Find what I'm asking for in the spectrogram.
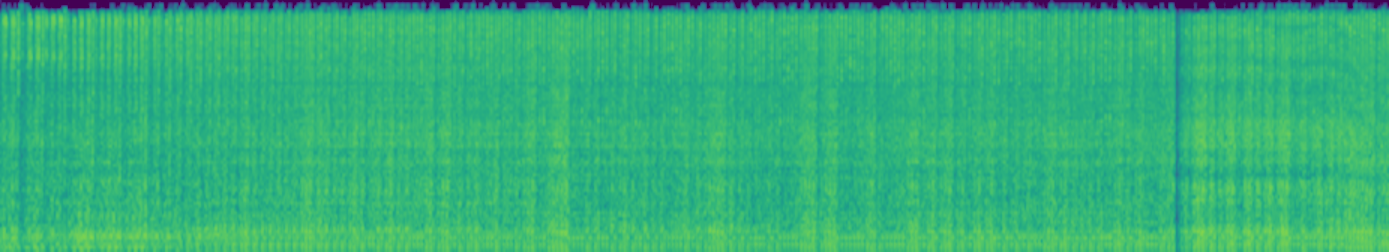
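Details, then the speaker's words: Low-hour late-model Tecumseh Snow-King snowblower engine: rough uneven running with skipped beats and a stumble, backfiring and stalling when choke is taken off or under load; misfire and backfire from leaking intake valve. "so as you can see the basic symptoms of the problem were just that the engine doesn't run very well it sort of misses and when you try to take the choke off it backfires and stalls out"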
